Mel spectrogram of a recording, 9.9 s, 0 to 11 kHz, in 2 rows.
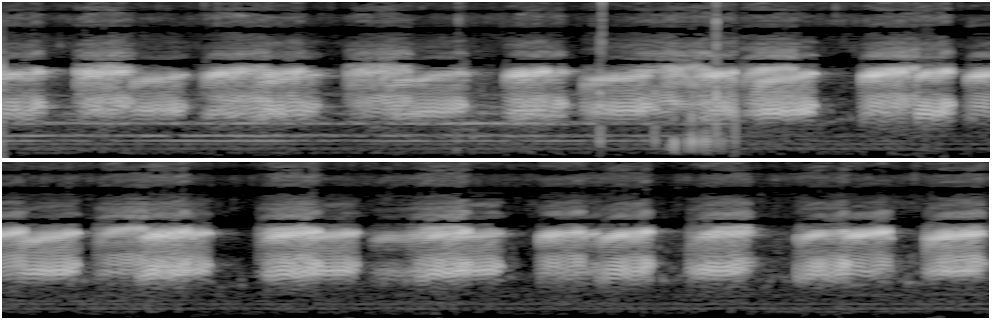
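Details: Pond frogs recorded in 2012 give loud, rattling croaks in rapid pulsed bursts of about half a second, separated by short gaps, with a brief knock partway through.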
